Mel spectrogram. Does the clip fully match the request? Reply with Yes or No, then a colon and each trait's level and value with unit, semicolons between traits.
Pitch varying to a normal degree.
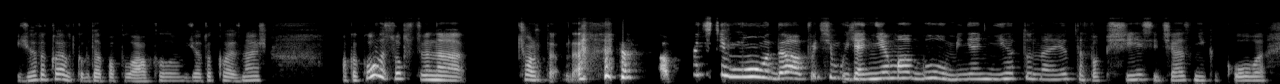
No: wide, 6.4 semitones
